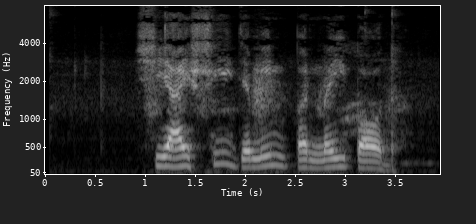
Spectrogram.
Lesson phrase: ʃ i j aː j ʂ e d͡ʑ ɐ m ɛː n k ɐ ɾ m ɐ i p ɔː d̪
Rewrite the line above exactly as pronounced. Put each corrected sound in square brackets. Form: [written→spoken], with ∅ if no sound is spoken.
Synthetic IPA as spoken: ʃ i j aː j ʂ [e→i] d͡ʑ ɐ m [ɛː→iː] n [k→p] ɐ ɾ [m→n] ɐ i p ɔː d̪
